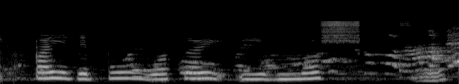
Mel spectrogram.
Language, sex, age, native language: Icelandic, female, 9, Icelandic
